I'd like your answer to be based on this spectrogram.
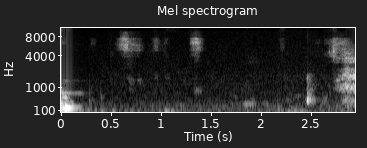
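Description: Handwriting of numbers during a fourth-grade maths lesson, heard as faint, scattered scratching strokes in a quiet room with soft low background noise, ending in a brief louder rustle.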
